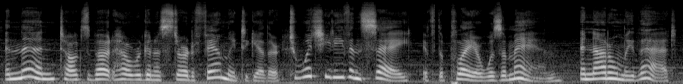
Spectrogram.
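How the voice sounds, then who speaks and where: A woman's voice: fairly high pitch, big pitch swings, normal speed, a little mellow. Theatrical woman hosting over music. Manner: theatrical, dramatic emphasis on single words. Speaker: video host, visual novel streamer. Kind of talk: scripted video essay commentary with comic asides. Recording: background music under voice.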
